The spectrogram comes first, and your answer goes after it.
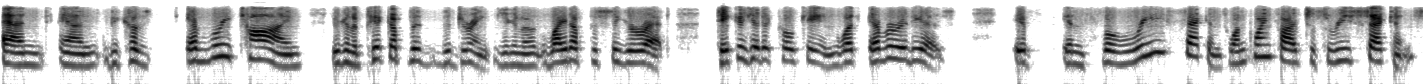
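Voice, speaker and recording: A woman's normal speaking voice, fairly high in pitch, with lively intonation and a fairly slow pace. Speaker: radio show host, author and behavioral neuroscience strategist. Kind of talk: radio show explanation of her book.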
